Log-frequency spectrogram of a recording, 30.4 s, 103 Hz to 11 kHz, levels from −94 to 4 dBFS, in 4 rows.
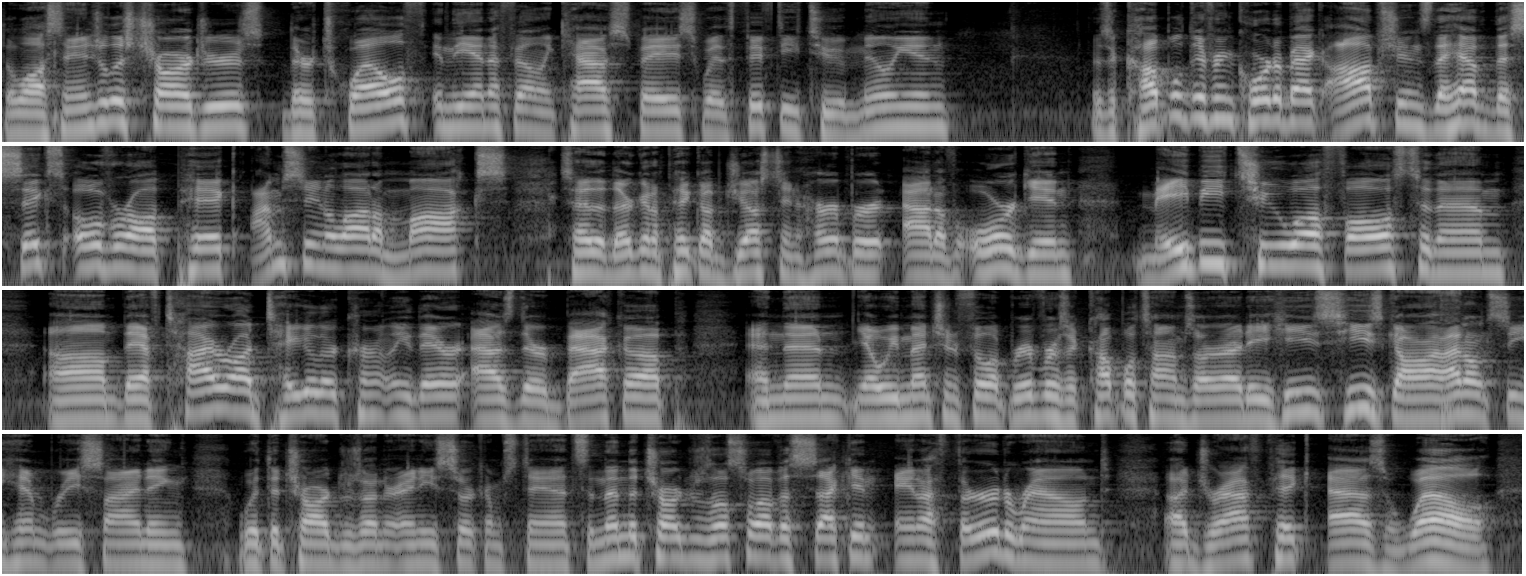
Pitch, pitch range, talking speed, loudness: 160 Hz, 145-175 Hz, 205 wpm, -27 LUFS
